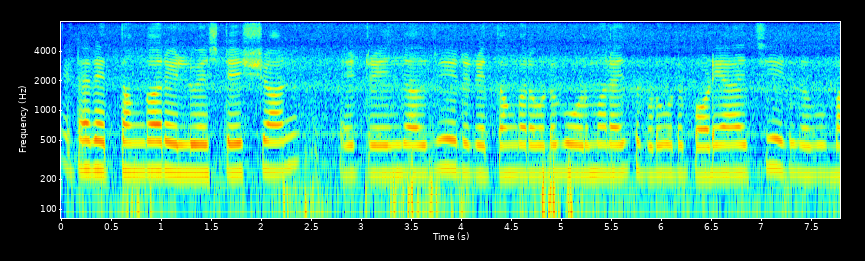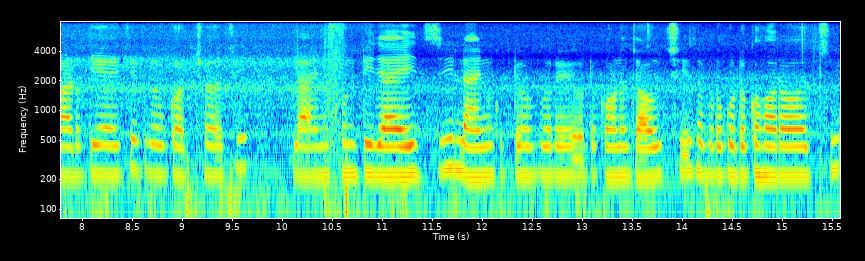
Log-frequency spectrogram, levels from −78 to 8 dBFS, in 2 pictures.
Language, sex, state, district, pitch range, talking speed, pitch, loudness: Odia, female, Odisha, Khordha, 215-235 Hz, 135 wpm, 225 Hz, -18 LUFS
